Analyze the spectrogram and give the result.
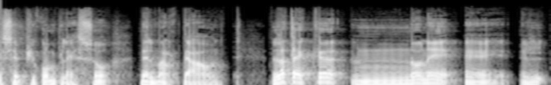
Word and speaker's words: LaTeX: anche se eh, la tech si scrive latex ehm, si legge appunto la tech proprio perché ha questa eh,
